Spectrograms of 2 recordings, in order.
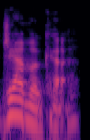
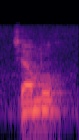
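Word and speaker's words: Jamukha: sometimes camped nearby a slightly older boy named jamocha the boy's hundred I'm gonna tell you guys dude correct pronunciation it's jumbled huh did played and explored the mountains together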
